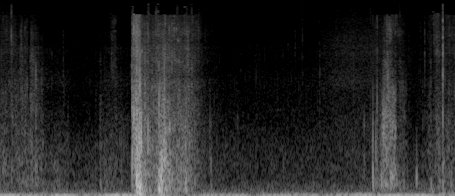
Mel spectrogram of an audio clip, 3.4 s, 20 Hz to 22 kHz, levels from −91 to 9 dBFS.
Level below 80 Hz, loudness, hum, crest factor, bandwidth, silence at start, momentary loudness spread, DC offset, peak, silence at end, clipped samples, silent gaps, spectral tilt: -36 dBFS; -29 LUFS; none; 24 dB; 17 kHz; 0 s; 24 LU; under 0.1%; -6 dBFS; 0 s; under 0.1%; none; -5 dB/octave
